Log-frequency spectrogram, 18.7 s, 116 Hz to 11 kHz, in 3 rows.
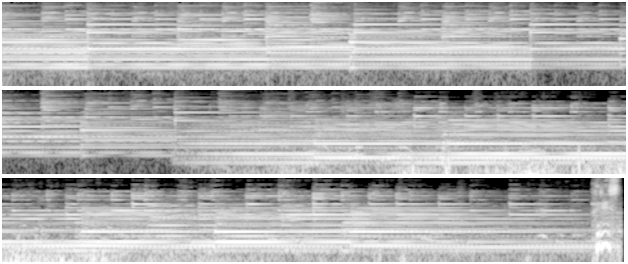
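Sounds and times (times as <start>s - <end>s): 
layered high church bell chimes ringing together in a cathedral bell-ringing concert: 0.0s - 18.7s
deep booming bass church bells: 8.0s - 18.7s.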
